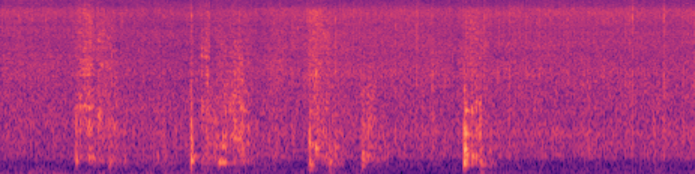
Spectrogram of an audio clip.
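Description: Beef and garlic sizzling in hot oil in a wide pan, with about five sharp knocks and scrapes of a metal spatula stirring the meat.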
